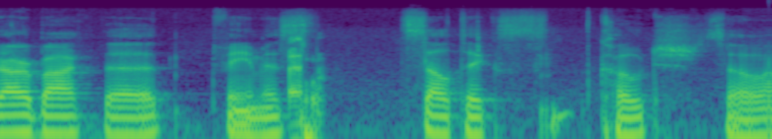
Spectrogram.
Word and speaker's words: Auerbach: I know this area or bum because it's pronounced uh Auerbach I'm firing famous Broadway star as well look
